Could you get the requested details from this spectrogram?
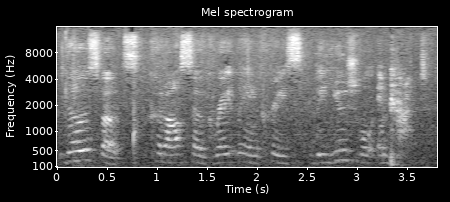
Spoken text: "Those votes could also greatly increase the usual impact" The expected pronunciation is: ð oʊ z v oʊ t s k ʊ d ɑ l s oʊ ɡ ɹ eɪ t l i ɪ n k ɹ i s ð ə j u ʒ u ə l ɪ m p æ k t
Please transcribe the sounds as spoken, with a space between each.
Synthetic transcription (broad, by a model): ð oʊ z v oʊ t s k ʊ d ɑ l s oʊ ɡ ɹ eɪ t l i ɪ n k ɹ i s ð ə j u ʒ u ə l ɪ m p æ k t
